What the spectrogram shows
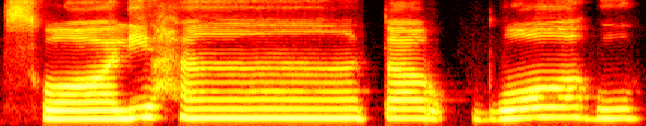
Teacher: اور آگے جو اس کا ہن میں نون آ رہا ہے یہ نون کلیئر نہیں پڑھنا، اس کو ہم نے چھپا دینا ہے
